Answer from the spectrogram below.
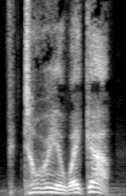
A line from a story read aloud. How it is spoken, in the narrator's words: Audrey whispered urgently through the glass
